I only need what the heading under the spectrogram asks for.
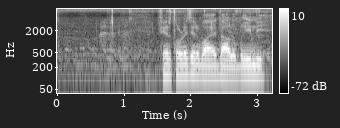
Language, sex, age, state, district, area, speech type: Dogri, male, 18-30, Jammu and Kashmir, Kathua, rural, spontaneous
